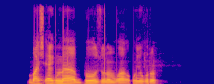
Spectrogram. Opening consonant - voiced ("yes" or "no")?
yes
